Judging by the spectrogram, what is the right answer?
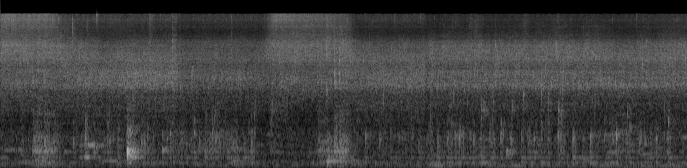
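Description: A rice-flour dal puri deep-frying in hot oil in a steel kadhai on medium flame: a steady sizzling and bubbling hiss. There is one light knock about two seconds in.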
